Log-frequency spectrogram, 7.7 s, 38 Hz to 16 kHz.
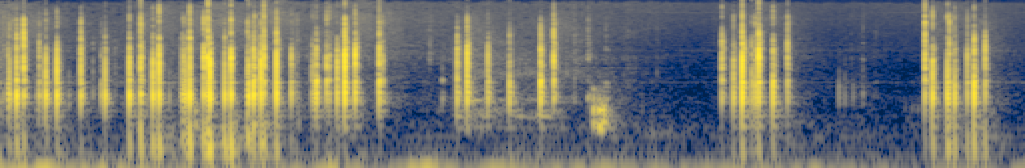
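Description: A box is tapped with silicone rubber pads worn on the fingertips, giving quick, soft, hollow taps centered around 570 Hz. The taps come in fast rolling bursts, pause, then return in short clusters. Each tap is dry with almost no ring.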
